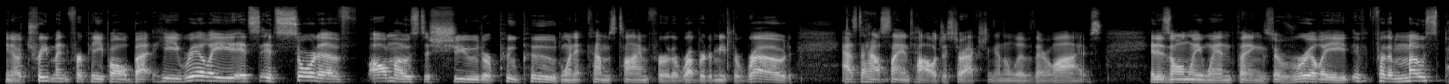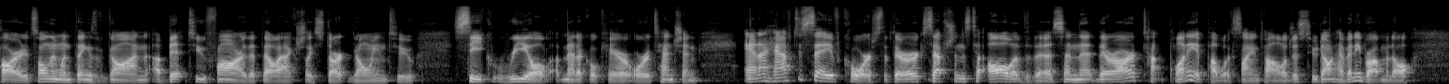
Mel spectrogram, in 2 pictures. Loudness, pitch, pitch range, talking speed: -20 LUFS, 110 Hz, 100-130 Hz, 215 wpm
